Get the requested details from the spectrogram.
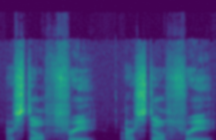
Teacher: So I would stress free there.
